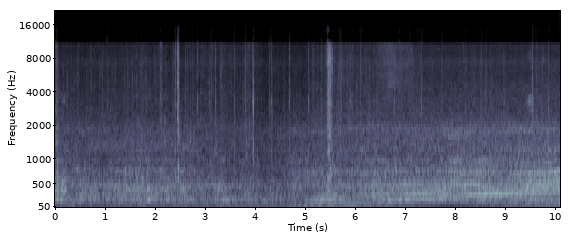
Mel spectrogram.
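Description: Mazda Eunos Roadster's tuned four-cylinder engine, with individual throttle bodies and a new Car's CP1 muffler, heard from inside the closed cabin while driving at town speed: it eases off around four seconds in, then pulls again with its pitch rising slowly. Two sharp clicks, about 2.5 and 5.5 seconds in.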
